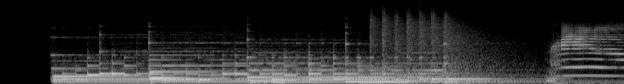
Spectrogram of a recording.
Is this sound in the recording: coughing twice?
no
